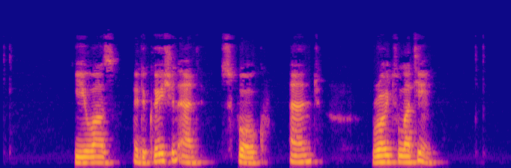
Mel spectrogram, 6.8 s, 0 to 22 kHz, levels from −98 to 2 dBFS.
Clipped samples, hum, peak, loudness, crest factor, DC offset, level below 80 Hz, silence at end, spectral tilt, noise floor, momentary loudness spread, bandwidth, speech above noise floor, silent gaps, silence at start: under 0.1%; none; -4 dBFS; -19 LUFS; 16 dB; under 0.1%; -70 dBFS; 1 s; -7 dB/octave; -80 dBFS; 18 LU; 9.4 kHz; 63 dB; none; 1 s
